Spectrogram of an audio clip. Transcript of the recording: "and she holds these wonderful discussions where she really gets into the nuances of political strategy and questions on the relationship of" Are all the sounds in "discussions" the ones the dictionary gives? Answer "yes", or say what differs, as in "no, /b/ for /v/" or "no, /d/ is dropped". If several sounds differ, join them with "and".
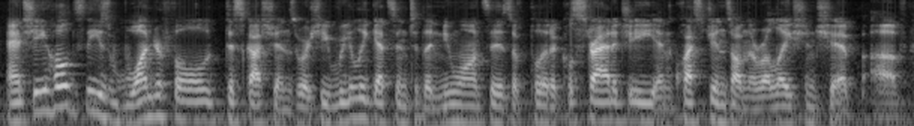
yes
